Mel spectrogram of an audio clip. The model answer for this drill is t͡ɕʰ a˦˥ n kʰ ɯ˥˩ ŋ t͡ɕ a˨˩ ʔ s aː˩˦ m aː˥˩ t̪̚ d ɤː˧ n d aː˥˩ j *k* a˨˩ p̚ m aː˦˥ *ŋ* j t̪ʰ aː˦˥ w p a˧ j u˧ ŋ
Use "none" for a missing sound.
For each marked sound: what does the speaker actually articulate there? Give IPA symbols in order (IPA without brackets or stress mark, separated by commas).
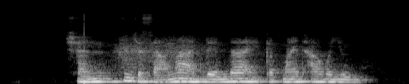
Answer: k, none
